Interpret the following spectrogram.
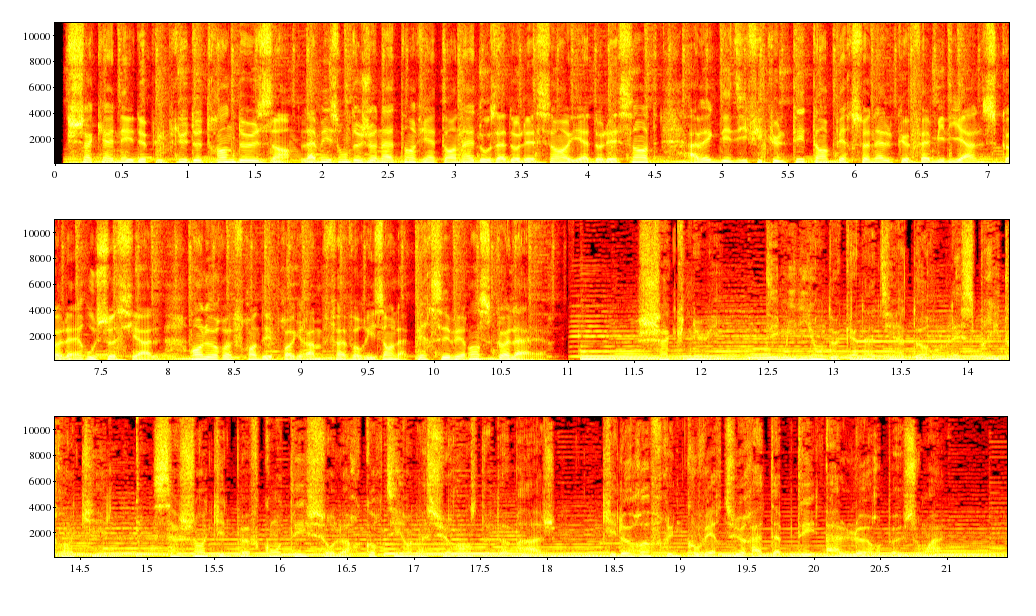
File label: commercial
